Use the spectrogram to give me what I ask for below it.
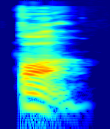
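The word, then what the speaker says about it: ط: It's a letter where you pronounce it the full mouth, like the, not like the ba ta tha. That's not with the full mouth, but it's like the kha and ra. It's like that.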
